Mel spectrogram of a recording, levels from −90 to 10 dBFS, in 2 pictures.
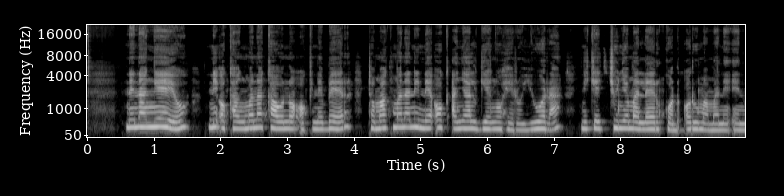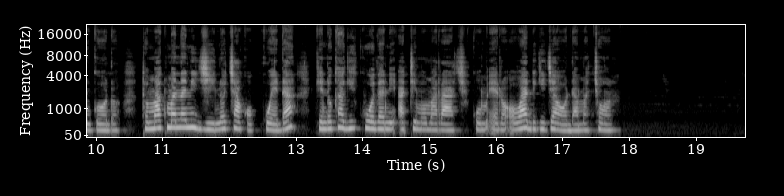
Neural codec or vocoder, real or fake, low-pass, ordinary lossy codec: none; real; none; none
